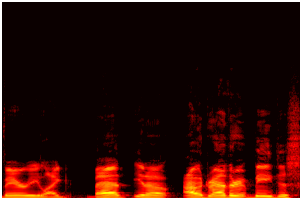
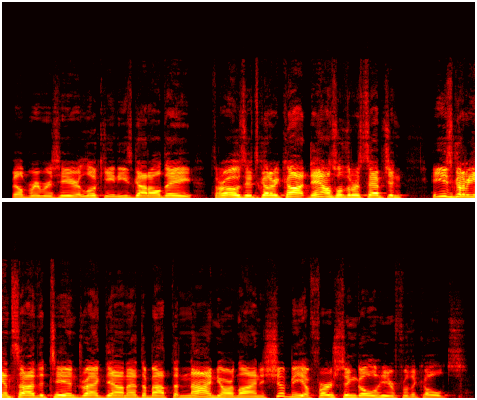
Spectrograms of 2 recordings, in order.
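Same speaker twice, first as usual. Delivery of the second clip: loud, higher catch-and-run call; excited play call; 5 semitones higher, 8 dB louder than usual. Acted. Calling the drive to the nine for the chat, loud. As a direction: ride the play down to the goal line.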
